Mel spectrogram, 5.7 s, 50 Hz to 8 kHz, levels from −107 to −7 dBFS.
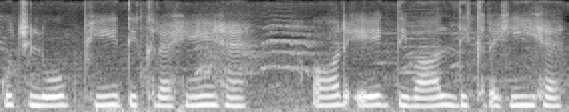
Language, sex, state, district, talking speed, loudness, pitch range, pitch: Hindi, female, Uttar Pradesh, Lucknow, 125 wpm, -13 LUFS, 225-240 Hz, 235 Hz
